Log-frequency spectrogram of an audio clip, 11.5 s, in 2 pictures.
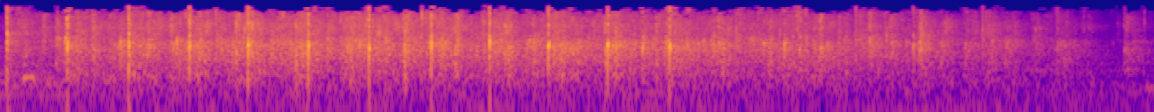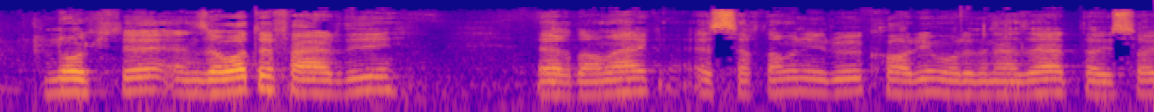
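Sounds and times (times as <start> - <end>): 
hand clapping applause: 0.0 - 6.1
speech: 6.0 - 11.5.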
